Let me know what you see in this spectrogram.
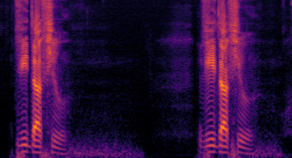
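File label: Hruso Aka; cultivable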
